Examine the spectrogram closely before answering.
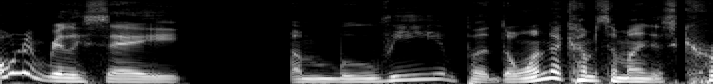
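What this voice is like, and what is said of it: Usual voice. Nothing is said of it.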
